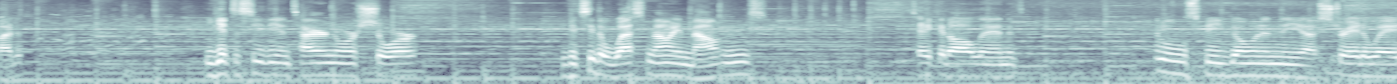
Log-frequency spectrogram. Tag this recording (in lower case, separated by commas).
speech, music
